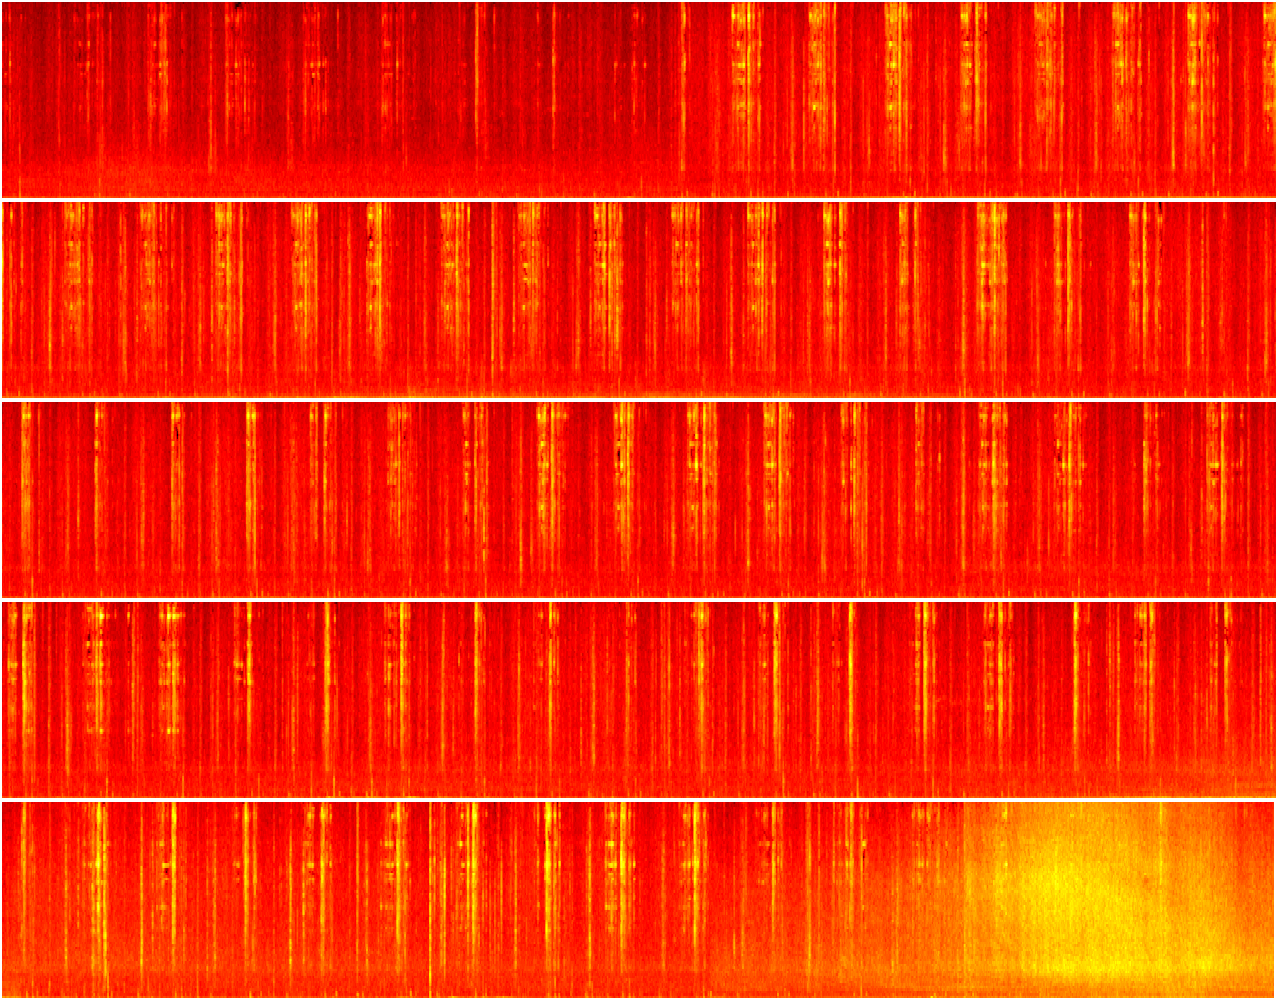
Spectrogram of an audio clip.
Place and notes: Walking around with my recorder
